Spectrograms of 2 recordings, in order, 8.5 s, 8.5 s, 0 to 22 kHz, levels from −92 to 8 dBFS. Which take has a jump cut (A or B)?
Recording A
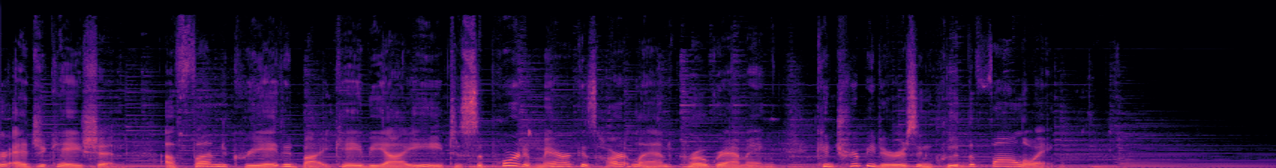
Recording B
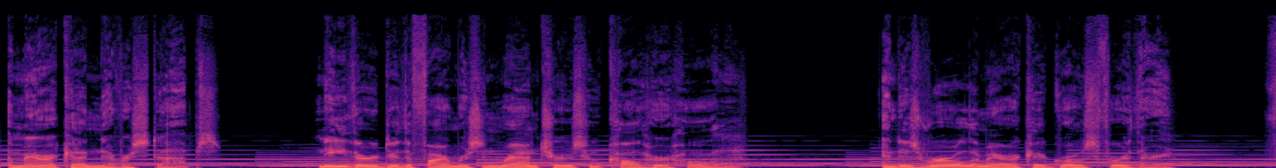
A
